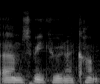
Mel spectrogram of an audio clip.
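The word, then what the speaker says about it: Suicune: I just need to be online 32 hours more to be able to catch Entei Raikou Siku. Even though I know it's pronounced Suiku and I can't pronounce it.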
